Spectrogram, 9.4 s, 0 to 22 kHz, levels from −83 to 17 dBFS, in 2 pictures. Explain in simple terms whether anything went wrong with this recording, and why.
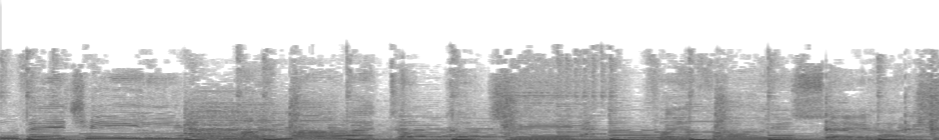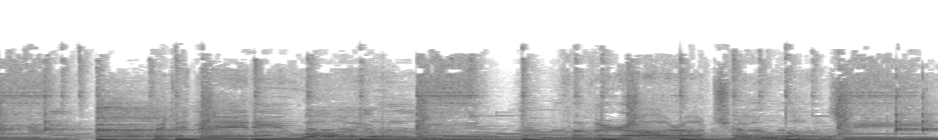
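Two things went wrong.

Throughout, the sound is dull and muffled, with a gurgling, grainy roughness laid over it, as if the top end keeps flickering in and out. This is most likely MP2 compression squeezed too hard. The format divides the sound into narrow frequency bands and shares out a limited data budget among them. When the budget runs short, the higher bands get dropped and the rest are stored crudely, which takes away the brightness and adds that granular texture.

There are also four brief stutters or clicks, at 1.56–1.58 s, 4.08–4.10 s, 6.60–6.62 s and 9.12–9.15 s. They come every 2.5 seconds, and each replays a sliver of about 21 ms. This fault is called overlapping chunks. The audio was handled in 2.5-second blocks, and each block began slightly before the previous one finished, so a tiny piece plays twice at every join.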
